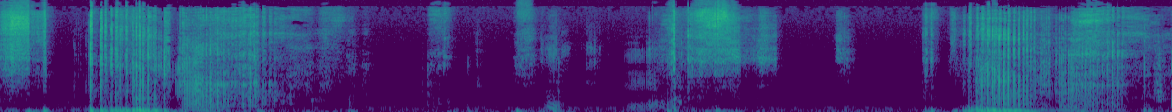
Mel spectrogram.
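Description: Glossy paper pages of a large, thick hardcover art book with a red edge, lying open on a white table, are turned and rubbed one at a time by fingertips with long red painted nails. Soft sliding rustles and whooshing page turns rise and fall, with low thumps as pages settle near the start and again near the end.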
